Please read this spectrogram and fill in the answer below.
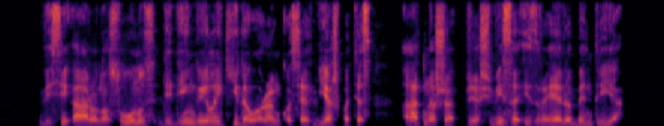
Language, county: Lithuanian, Klaipėda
